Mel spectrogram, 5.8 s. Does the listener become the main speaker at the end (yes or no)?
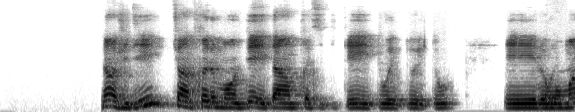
no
